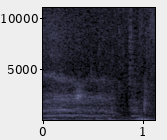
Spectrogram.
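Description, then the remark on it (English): A female cat lets out a single drawn-out meow, not loud, with a faint low background rumble and no talking. “That was my cat being an asshole.”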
